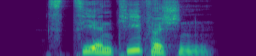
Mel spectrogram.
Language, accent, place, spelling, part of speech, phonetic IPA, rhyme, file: German, Germany, Berlin, szientifischen, adjective, [st͡si̯ɛnˈtiːfɪʃn̩], -iːfɪʃn̩, De-szientifischen.ogg
- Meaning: inflection of szientifisch: 1. strong genitive masculine/neuter singular 2. weak/mixed genitive/dative all-gender singular 3. strong/weak/mixed accusative masculine singular 4. strong dative plural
